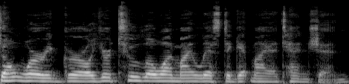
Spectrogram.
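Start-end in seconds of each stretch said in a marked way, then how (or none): none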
